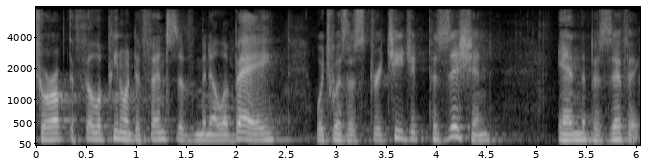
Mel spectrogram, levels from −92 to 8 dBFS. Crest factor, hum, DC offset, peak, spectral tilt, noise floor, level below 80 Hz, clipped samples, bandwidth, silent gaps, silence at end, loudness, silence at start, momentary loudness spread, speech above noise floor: 20 dB; none; under 0.1%; -10 dBFS; -5.5 dB/octave; -58 dBFS; -72 dBFS; under 0.1%; 7.6 kHz; none; 0 s; -30 LUFS; 0 s; 9 LU; 29 dB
